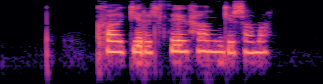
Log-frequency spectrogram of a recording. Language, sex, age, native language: Icelandic, female, 18-19, Icelandic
